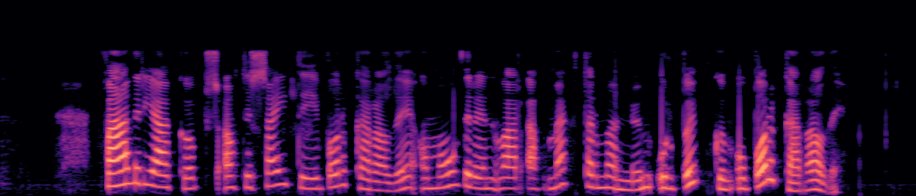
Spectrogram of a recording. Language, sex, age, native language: Icelandic, female, 40-49, Icelandic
